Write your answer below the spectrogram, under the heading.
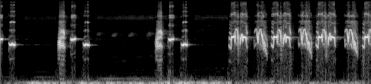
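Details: Sooty-headed bulbul lure call, used to attract wild rivals and draw them together: a few scattered sharp chirps, then a quick run of about eight bright repeated chirps in under two seconds, over a faint low rumble.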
